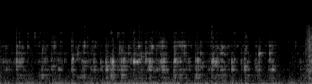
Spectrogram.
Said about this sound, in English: Look, there's another drip.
